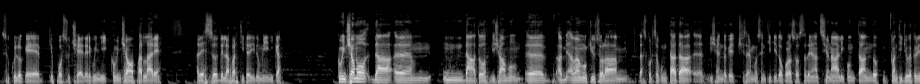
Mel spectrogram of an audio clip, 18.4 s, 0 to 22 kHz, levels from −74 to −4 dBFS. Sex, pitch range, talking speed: male, 90-100 Hz, 125 wpm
